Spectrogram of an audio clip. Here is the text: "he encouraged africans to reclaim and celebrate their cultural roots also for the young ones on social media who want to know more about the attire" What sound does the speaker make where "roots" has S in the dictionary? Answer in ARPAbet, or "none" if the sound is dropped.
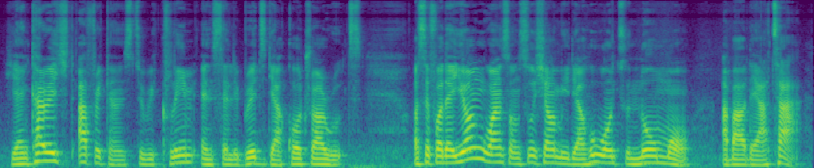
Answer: S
